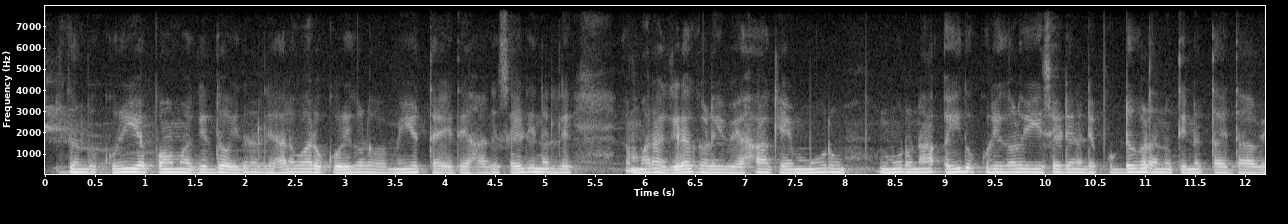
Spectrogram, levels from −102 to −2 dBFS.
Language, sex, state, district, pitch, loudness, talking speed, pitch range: Kannada, male, Karnataka, Raichur, 145 Hz, -17 LUFS, 115 wpm, 140-155 Hz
